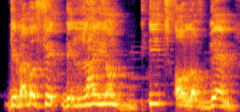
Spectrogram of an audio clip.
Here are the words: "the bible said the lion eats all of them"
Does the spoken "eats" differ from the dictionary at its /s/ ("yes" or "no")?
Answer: yes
